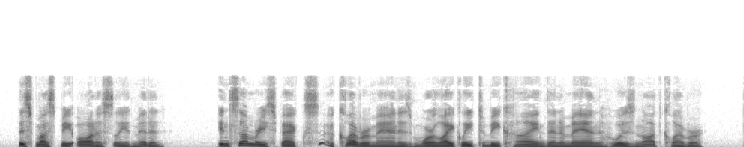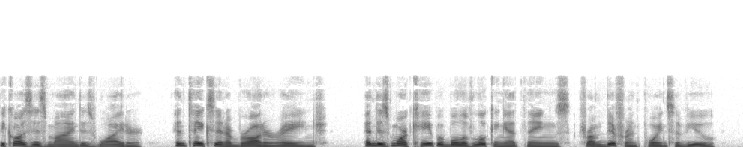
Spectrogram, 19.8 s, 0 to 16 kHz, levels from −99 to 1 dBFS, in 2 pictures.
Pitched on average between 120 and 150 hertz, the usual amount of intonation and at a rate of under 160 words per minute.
Yes: low, 135 Hz; average, 3.8 semitones; average, 150 wpm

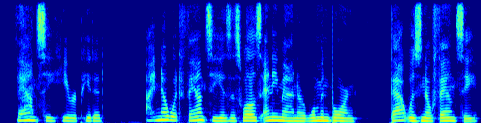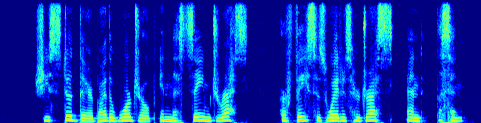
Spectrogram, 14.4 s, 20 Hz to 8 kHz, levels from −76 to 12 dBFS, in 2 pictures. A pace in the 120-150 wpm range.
No: average, 160 wpm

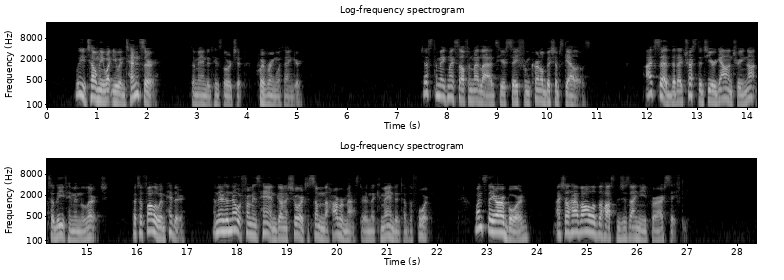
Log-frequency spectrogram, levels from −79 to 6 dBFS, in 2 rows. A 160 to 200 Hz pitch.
No: low, 125 Hz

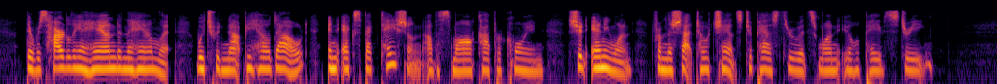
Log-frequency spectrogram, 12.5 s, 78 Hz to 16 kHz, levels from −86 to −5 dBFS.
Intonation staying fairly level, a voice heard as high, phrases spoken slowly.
No: narrow, 2.1 semitones; high, 200 Hz; average, 170 wpm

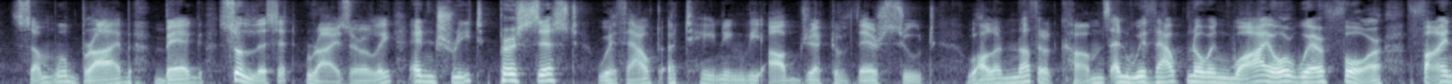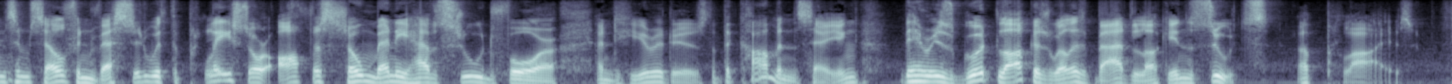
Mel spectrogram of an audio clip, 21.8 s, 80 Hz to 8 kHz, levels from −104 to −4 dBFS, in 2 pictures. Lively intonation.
Yes: wide, 6.3 semitones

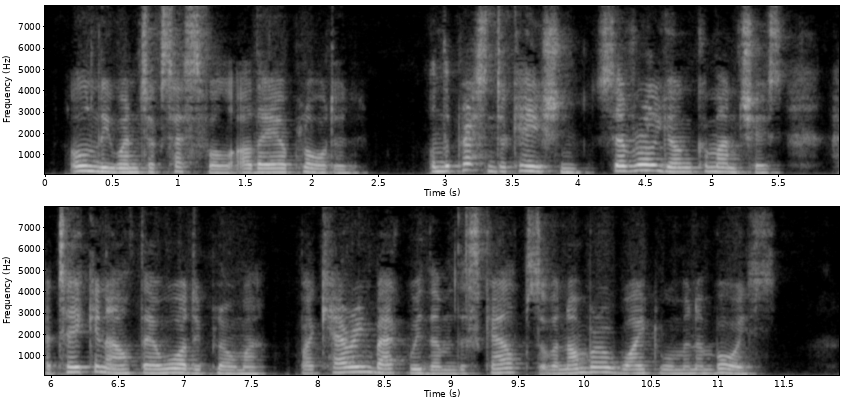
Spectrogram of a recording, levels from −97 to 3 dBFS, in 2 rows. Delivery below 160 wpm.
No: average, 170 wpm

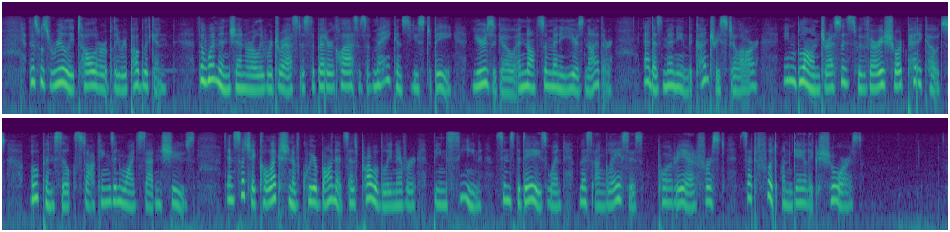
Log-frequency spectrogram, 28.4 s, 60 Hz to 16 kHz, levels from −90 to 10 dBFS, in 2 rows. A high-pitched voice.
Yes: high, 235 Hz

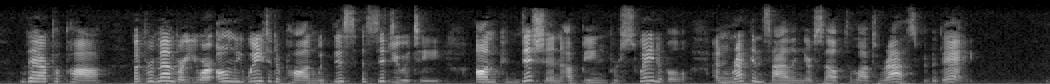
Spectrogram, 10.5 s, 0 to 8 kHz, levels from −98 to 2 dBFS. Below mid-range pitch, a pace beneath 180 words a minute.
No: high, 235 Hz; average, 150 wpm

